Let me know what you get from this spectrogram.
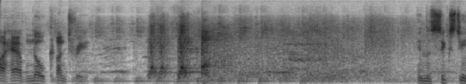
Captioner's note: indian Chants/ Tomahawks Whirring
